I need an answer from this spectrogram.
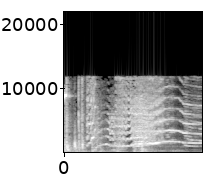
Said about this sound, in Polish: Drzwi e, trzeba otworzyć najpierw.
